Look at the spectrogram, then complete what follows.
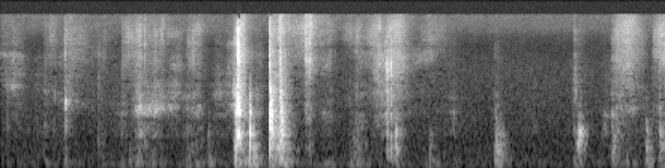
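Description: Printed photo cards handled and flipped by hand: a series of short paper rustles and clicks, the loudest cluster about a second and a half in.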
